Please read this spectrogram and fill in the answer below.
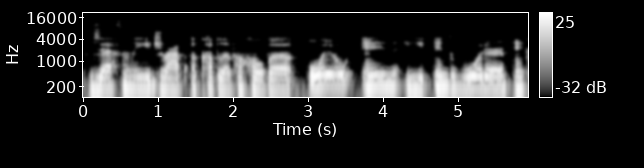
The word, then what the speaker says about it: jojoba: The next option for essential oil that I like to use is jojoba. It's spelled J-O-J-O-B-A. It's Spanish, so that is how it's actually pronounced.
